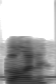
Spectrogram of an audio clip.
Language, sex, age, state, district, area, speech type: Punjabi, female, 45-60, Punjab, Tarn Taran, urban, conversation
